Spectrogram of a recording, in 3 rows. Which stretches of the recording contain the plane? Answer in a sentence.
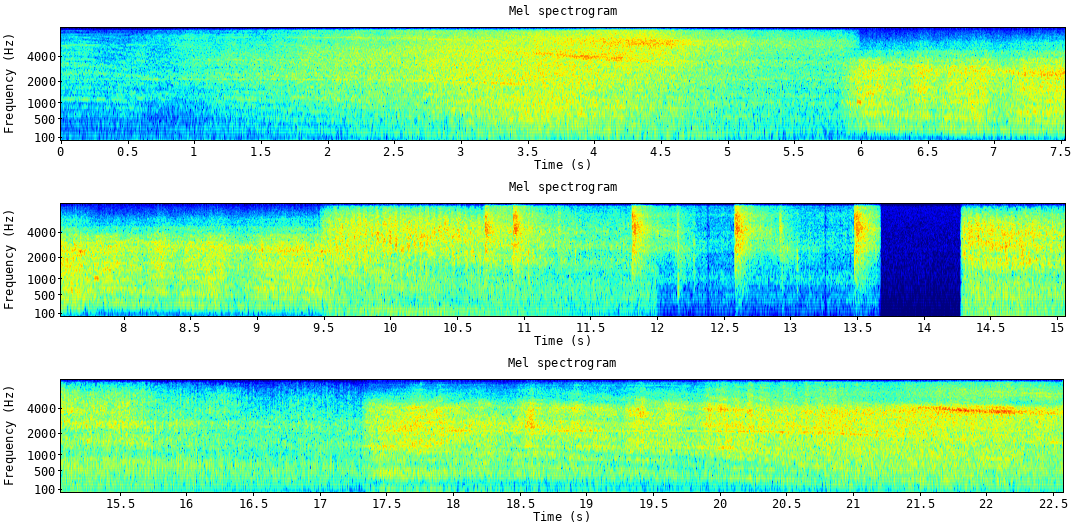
You can hear the plane from 0.0 to 12.1 s and from 14.2 to 22.5 s.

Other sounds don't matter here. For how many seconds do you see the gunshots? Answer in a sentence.
You can hear the gunshots for 3 seconds altogether.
